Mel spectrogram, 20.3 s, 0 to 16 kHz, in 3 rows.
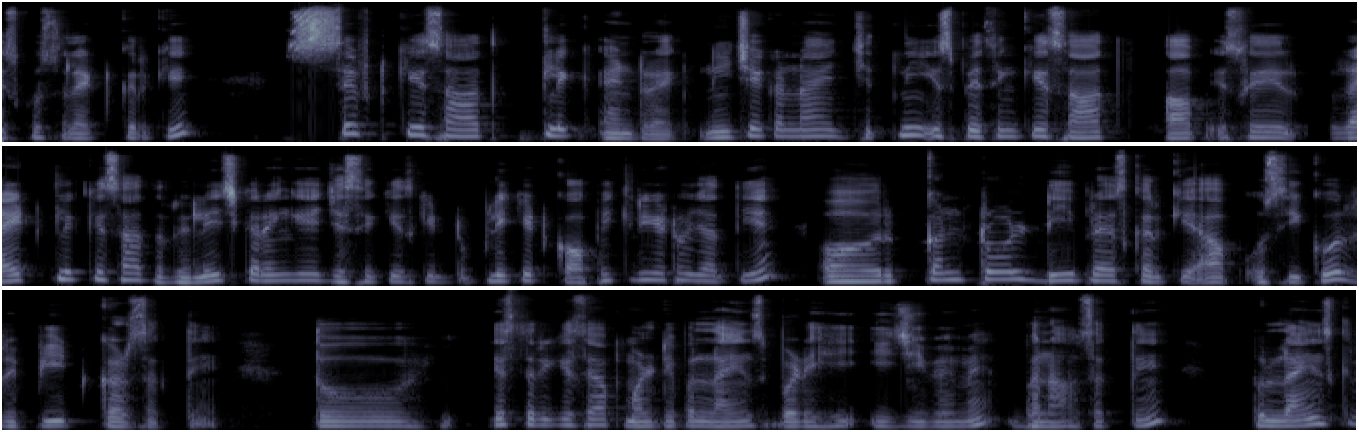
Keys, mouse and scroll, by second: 7.6 shift+right click, 13.9 middle click, 17.0 middle click, 17.8 ctrl+d, 19.6-20.3 scroll down 1.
